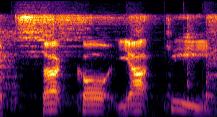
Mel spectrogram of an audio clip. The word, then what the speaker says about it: takoyaki: It's takoyaki. You're fail so much of pronunciation, so takoyaki.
